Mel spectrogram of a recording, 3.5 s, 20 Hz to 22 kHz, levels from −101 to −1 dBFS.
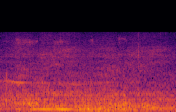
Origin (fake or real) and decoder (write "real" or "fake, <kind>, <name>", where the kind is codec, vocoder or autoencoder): fake, vocoder, BigVGAN v2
